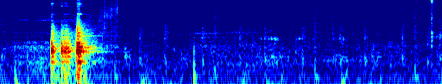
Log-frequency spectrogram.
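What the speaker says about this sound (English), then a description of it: "we're going to go ahead and put in our sweet potatoes" Sweet potato pieces dropped into a warming slow cooker, a quick cluster of two or three loud clattering knocks early on, then faint scattered taps and a final small click in a quiet kitchen.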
